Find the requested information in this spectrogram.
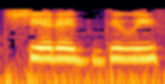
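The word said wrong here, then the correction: Chedraui: Select. – Cero. Muy mal. Muy mal. You are Russian. You should be able to pronounce the CH. Chedrawi. Chedrawi. – Muy bien. Chedrawi Select.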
